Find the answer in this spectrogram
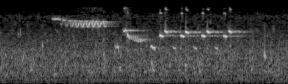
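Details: Song of the Japanese robin, known as komadori: a drawn-out very high whistle followed by a falling slur and a quick train of ringing repeated notes, with soft ambient noise behind.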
